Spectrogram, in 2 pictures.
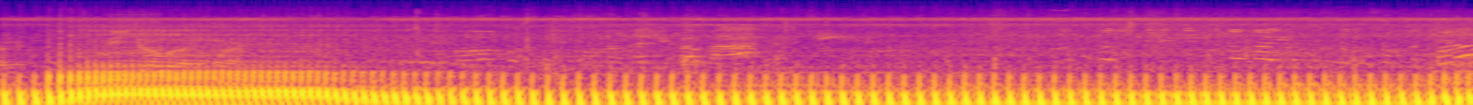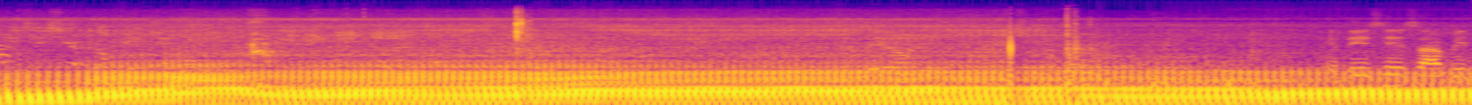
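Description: A motorcycle riding uphill toward a private resort, its engine droning steadily and close for the whole stretch with rattling and clatter, while a rider's voice talks over it now and then.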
